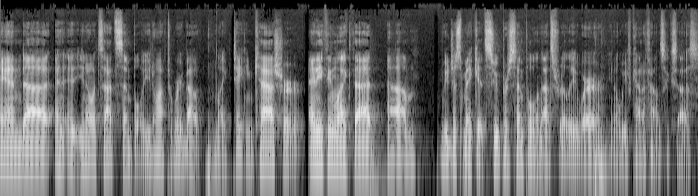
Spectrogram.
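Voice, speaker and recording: On a very clean recording with a silent background, a man speaks at a very fast pace with hardly any pauses. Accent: American. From Colorado. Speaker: startup founder. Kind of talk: casual interview. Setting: studio.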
